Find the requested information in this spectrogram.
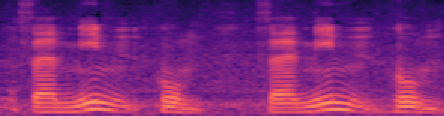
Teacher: Pastikan tidak ada lantunan pada huruf nun yang sukun ini. Dan kita nampak mim yang bersabdu macam biasalah.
